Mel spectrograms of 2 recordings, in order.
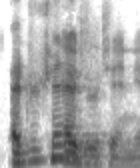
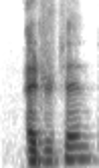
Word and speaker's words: Edgerton: Is it Edgerton? – Edgerton, yeah. – Edgerton.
